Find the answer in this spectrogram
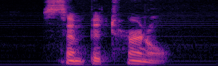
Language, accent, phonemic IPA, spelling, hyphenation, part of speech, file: English, US, /ˌsɛm.pɪˈtɝ.nəl/, sempiternal, sem‧pi‧ter‧nal, adjective, En-us-sempiternal.ogg
- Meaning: 1. Everlasting, eternal 2. Having infinite temporal duration, rather than outside time and thus lacking temporal duration altogether; everlasting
